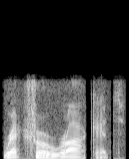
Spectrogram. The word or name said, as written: retro-rocket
